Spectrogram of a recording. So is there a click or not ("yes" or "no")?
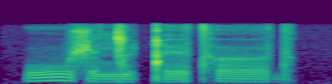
yes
